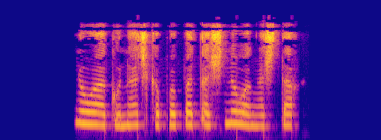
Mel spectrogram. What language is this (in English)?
Cajatambo North Lima Quechua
